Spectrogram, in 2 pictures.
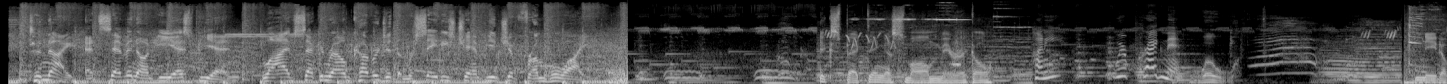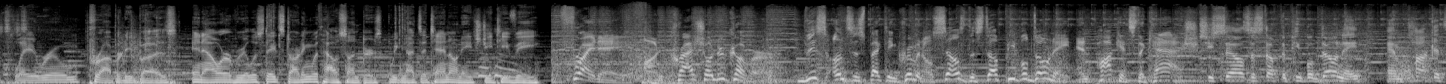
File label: promo men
